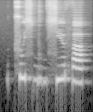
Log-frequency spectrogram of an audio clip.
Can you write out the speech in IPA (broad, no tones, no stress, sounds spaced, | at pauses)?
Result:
ʈ͡ʂ u sʲ b u ɡ sʲ ɵ f a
